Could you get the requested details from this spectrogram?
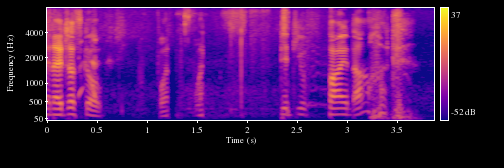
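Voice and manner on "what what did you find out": mock-scared, acted frightened, much quieter. Retelling how they asked what someone found out, acting out being scared. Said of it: "I'm visibly scared asking this".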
